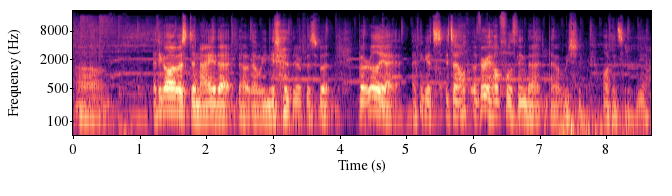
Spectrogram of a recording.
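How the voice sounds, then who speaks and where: A man talks casually on a live stream, moving between chat and reading from a game. His delivery is hesitant and stammering, often doubling back on words. His pitch sits in an average male range, and music plays clearly behind him. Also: fairly quick. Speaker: live streamer reading a visual novel aloud.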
